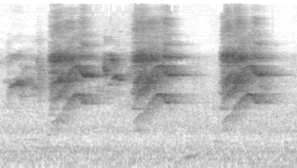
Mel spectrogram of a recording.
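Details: Sun conures at play repeat loud grating screeches, three in three seconds, each bursting sharply then fading.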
